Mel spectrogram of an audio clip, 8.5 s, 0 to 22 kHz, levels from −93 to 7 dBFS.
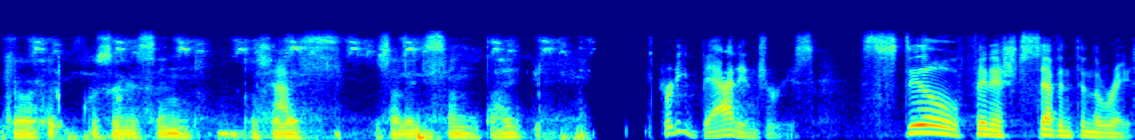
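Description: From 0.00 to 2.33 s the speech dips sharply in pieces, adding up to about two seconds, and falls by around 40 dB at its deepest. This is likely speech suppressed in double talk: with both ends active, the echo canceller could not tell the local talker from loudspeaker echo and turned everything down.

Inside and just after that stretch, at 1.61 s and again at 2.48 s, brief scraps of echo leak appear. Each is a copy of the audio delayed by 392 ms and sitting around 10 dB below the speech, likely loudspeaker sound that the canceller failed to remove and sent back.

From 2.61 to 2.87 s the room background is gated by the echo canceller. The ambience drops by about 40 dB for roughly 0.3 s while the loudspeaker plays, then returns once the canceller releases the microphone.

From 3.61 to 4.91 s speech suppressed in double talk returns, with about a second of affected speech and dips of around 40 dB. 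This is likely the canceller again clamping down during simultaneous talk.

Within that stretch, fainter echo leak shows up at 4.31 and 4.83 s. It has the same 392 ms delay but sits around 30 dB under the speech, likely a smaller residue of the loudspeaker signal getting past the canceller.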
